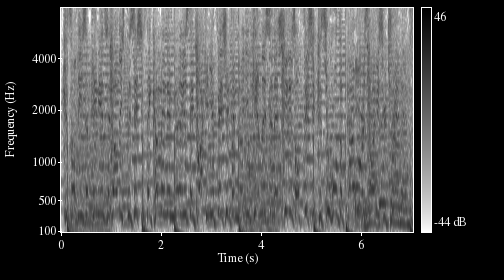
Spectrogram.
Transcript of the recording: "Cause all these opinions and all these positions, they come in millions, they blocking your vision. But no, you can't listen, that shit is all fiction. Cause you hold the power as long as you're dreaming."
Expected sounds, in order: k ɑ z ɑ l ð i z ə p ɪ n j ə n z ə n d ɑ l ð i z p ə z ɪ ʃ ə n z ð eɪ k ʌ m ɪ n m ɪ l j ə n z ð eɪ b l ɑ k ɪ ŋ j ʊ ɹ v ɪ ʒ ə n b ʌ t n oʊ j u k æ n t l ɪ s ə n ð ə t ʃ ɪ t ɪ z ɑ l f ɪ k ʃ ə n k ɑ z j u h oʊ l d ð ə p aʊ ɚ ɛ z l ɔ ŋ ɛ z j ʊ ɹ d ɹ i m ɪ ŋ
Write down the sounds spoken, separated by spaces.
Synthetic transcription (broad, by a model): k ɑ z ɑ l ð i z ə p ɪ n j ə n z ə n ɑ l ð i z p ə z ɪ ʃ ə n z ð eɪ k ʌ m ɪ n m ɪ l j ə n z ð eɪ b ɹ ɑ k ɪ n j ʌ ɹ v ɪ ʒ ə n b ʌ t n oʊ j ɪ k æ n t l ɪ s ə n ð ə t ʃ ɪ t ɪ z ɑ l f ɪ k ʃ ə n k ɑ z j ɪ h oʊ l d ð ə p aʊ ɚ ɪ z w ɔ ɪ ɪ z j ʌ ɹ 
